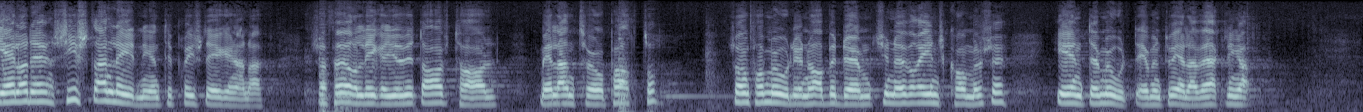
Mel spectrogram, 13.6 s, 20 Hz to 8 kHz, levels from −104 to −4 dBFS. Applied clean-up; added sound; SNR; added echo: neural separator model SepFormer DNS4.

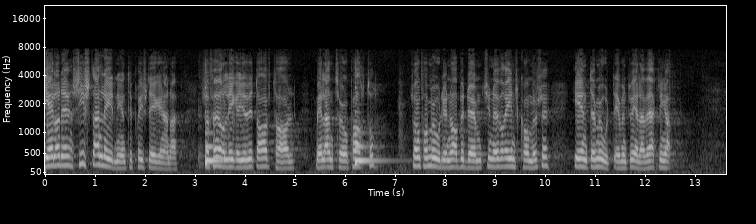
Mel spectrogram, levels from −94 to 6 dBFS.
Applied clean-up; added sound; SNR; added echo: none; Bowed string instrument; 0 dB; none.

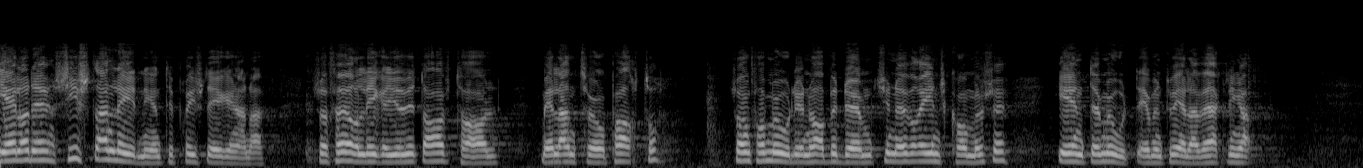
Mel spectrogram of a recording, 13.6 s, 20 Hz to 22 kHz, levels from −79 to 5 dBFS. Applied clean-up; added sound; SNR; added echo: none; none; none; none.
